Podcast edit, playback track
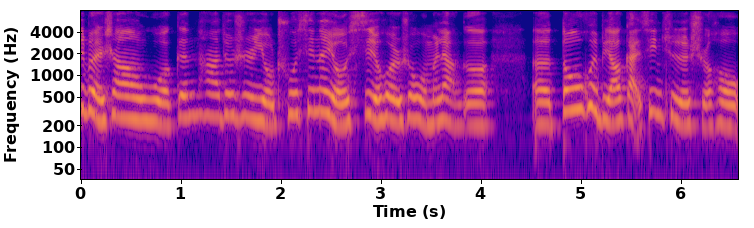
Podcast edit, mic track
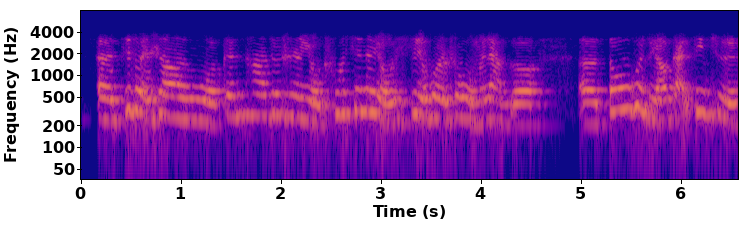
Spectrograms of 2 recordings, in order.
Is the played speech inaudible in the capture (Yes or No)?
No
